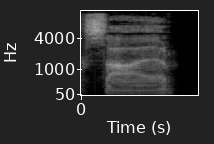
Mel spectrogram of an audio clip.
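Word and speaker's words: Sire: В Англии короля называют сайр, произносится именно так, сайр.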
